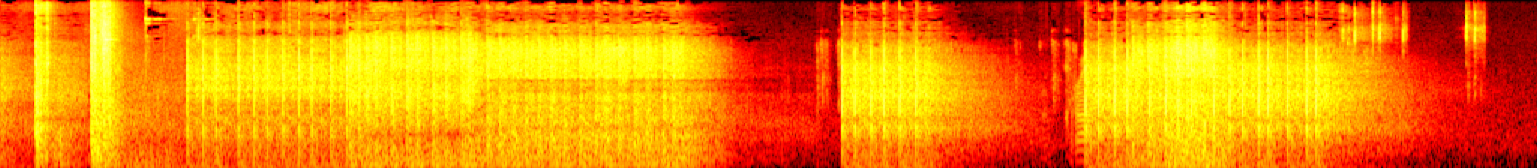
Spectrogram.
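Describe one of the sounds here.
Rapid gunfire rattles in long bursts.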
